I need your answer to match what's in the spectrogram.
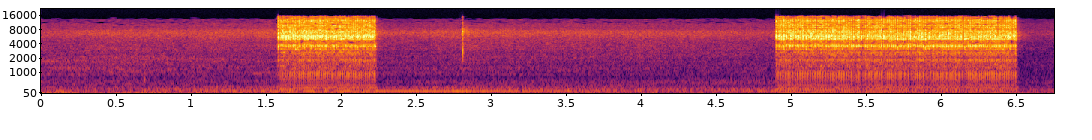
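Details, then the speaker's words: Motorcycle with weak battery (about 12.15 V at rest, drops to 9 V with ignition on and headlight lit): pressing the starter gives two harsh bursts of rapid chatter, starter motor doesn't turn, only the solenoid shaft clicking; engine never cranks, battery lacks capacity. "no tiene suficiente corriente para suministrar para el arranque ni siquiera gira el el burro de arranque solamente el eje que pega y despega"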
